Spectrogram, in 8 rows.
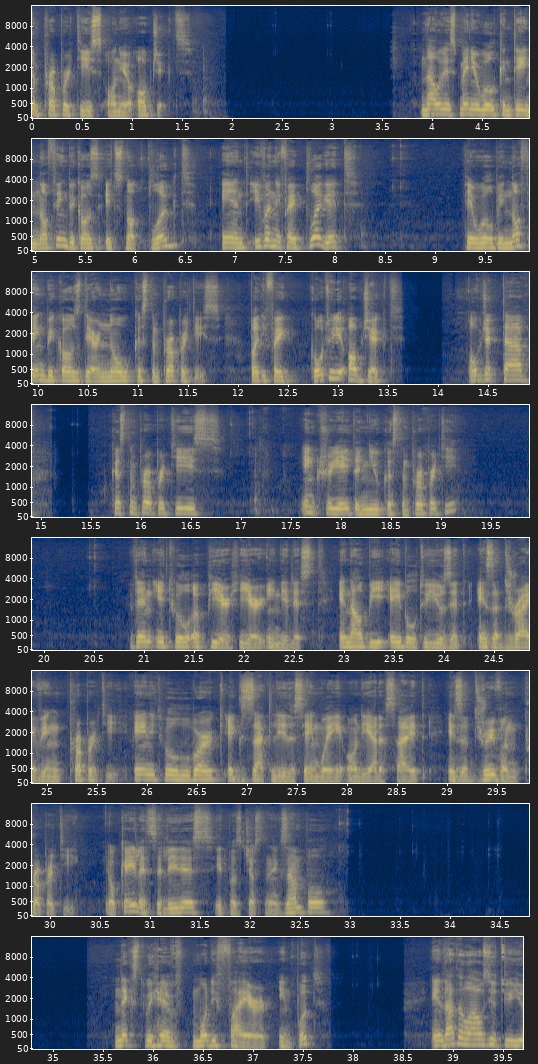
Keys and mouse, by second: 3.9-5.7 drag, 6.0 click, 7.1-8.2 drag, 8.6-11.7 drag, 12.1 click, 14.3 click, 15.3 click, 17.0 click, 20.5-22.2 drag, 26.2 middle click, 31.2 Delete, 33.5 middle click, 34.3 shift+a, 38.2 middle click.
